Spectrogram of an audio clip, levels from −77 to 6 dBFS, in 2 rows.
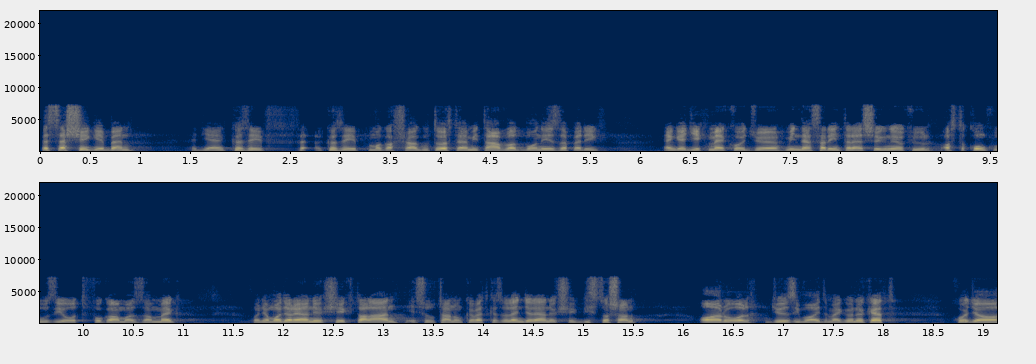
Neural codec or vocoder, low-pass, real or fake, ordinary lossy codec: codec, 24 kHz, 0.9 kbps, DualCodec; 7.2 kHz; fake; none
